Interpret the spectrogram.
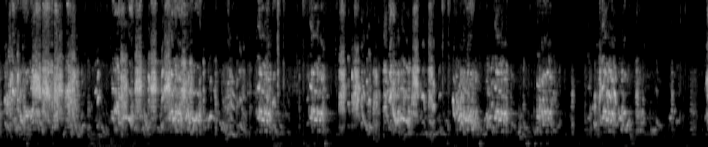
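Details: Budgerigars in a family flock give dense, harsh squawky chatter, phrases running together with brief dips every second or so and a low background hum.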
